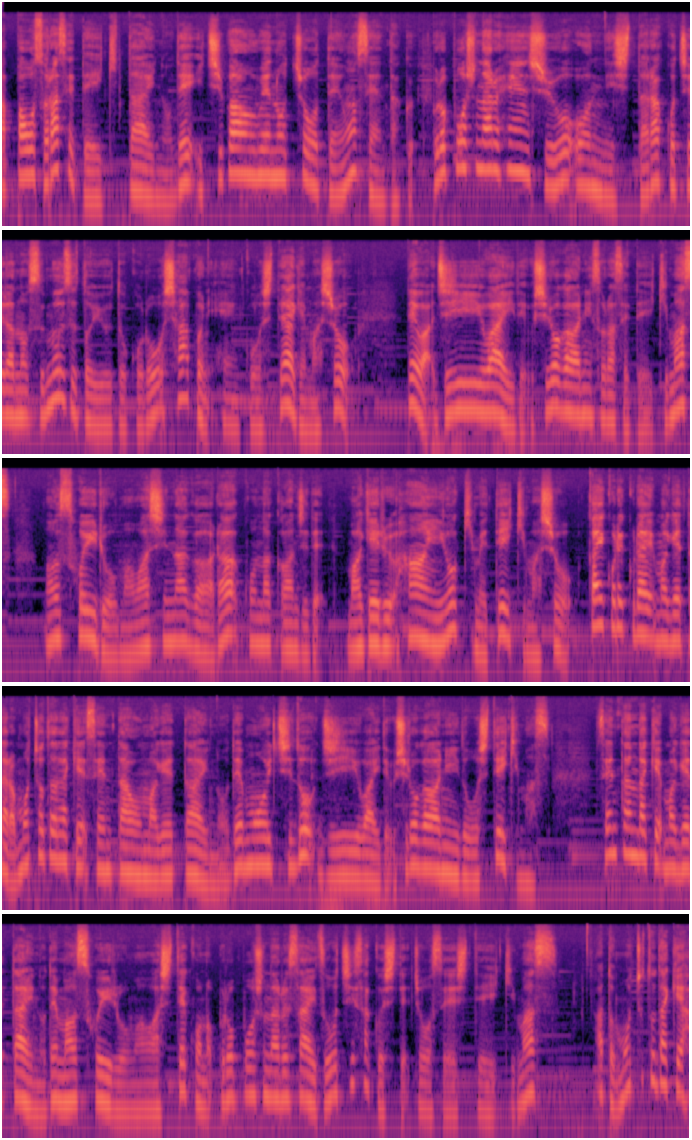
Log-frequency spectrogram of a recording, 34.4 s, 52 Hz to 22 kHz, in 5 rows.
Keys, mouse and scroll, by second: 0.6 Tab, 1.9 click, 5.7 click, 6.5-9.1 drag, 9.7-10.2 scroll down 1, 10.2 middle click, 11.1 g, 11.7 y, 12.7-13.4 scroll down 2, 13.6-14.2 scroll down 2, 16.8-17.3 scroll down 4, 17.1-18.0 scroll up 10, 18.0-18.8 scroll down 4, 19.6 click, 19.7 middle click, 21.9 shift+middle click, 23.7 g, 24.1 y, 27.6-28.6 scroll up 5, 28.7 scroll up 3, 30.0-31.0 scroll up 1, 32.9 click, 33.3 middle click, 33.7 middle click.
